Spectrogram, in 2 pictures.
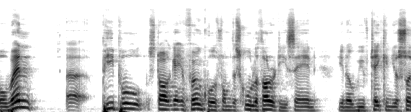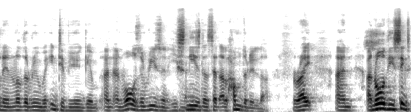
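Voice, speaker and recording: A man with a British accent at a medium pitch, fairly quick pace and ordinary pitch variation, in a very clean recording with a silent background. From England. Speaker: podcast host. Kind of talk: podcast interview.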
